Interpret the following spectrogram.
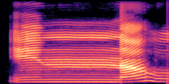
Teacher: نون پر غنہ کریں گے، ہا کو 1 سیکنڈ تک لمبا کریں گے۔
